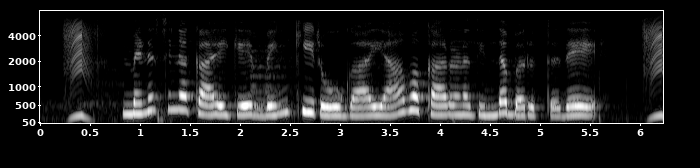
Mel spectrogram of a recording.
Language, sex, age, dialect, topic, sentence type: Kannada, female, 18-24, Central, agriculture, question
